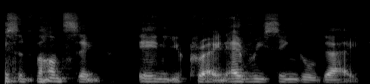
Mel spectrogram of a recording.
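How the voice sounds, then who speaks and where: A man speaking in conversational political commentary, emphatic and halting, repeating words for stress. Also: medium pitch, fairly even intonation, creaky, a crowd in the background.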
